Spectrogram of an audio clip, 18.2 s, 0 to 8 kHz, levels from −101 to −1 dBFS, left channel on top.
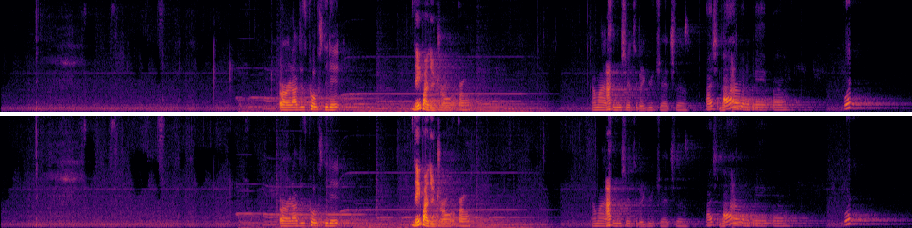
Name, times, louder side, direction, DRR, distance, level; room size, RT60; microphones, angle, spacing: voice 1, 0.7-1.5 2.7-2.8 4.4-4.5 8.2-9.4 12.1-12.2, right 4 dB, 30° right, 0.6 m, -33 dB
sound 1, 4.7-10.4, right 1 dB, 55° right, 4.2 m, -53 dB
voice 2, 5.6-6.8 11.8-13.7 14.4-15.2, left 3 dB, 30° left, 0.6 m, -40 dB
voice 3, 14.1-15.8 16.9-17.0, left 4 dB, 50° left, 1.0 m, -41 dB
29.5 x 20.0 x 7.8 m
head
